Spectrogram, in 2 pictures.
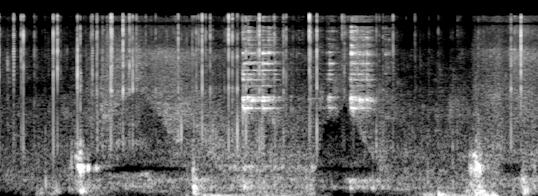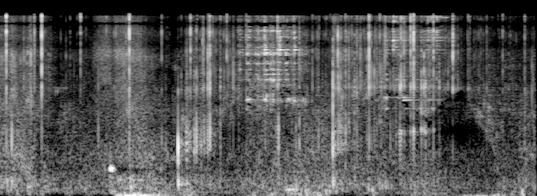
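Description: Faint, irregular crackling and clicking from scrap copper wire heating in a crucible in a gas-fired melting furnace.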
